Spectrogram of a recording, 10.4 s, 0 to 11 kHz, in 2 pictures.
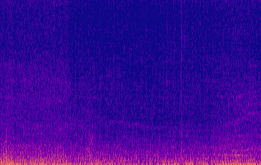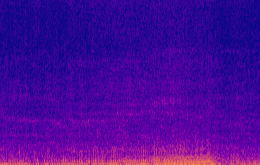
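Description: A Tekken 250 R-line motorcycle engine accelerating softly, a loud steady drone close by that rises gently in pitch toward the end before easing off.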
